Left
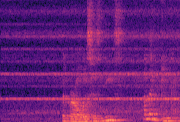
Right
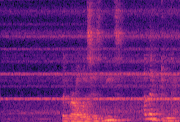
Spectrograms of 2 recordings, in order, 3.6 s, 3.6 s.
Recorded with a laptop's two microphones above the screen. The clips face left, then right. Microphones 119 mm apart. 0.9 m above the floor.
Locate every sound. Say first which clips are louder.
1.2 s a woman speaking: even; 10° right (ahead or behind), 1.2 m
